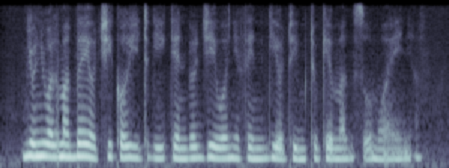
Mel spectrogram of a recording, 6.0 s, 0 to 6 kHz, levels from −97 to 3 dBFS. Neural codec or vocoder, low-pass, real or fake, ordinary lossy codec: codec, 16 kHz in and 24 kHz out, 0.6 kbps, FocalCodec, streaming, 2048 codes; 5.4 kHz; fake; none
